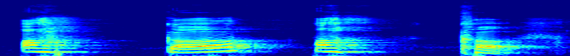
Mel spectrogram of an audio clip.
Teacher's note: जिह्वामूलीयस्य जिह्वामूलम, जिह्वामूलीयस्य, जिह्वामूलीय वर्ण कौन से हैं, अह, क, अह, ख, आधे विसर्ग के बाद क और आधे विसर्ग के बाद ख, इनका उच्चारण स्थान जो है वो जिह्वा के मूल भाग से होता है। अर्थात ये हमारी अगर जिह्वा है तो इसका मूल भाग जो होगा यहाँ से इसका उच्चारण होने के कारण इसे जिह्वामूलीय वर्ण कहा जाता है।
